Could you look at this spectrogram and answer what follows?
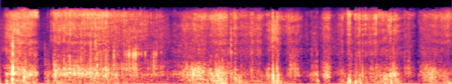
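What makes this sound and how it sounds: Long acrylic nail tips scratch and drag in fast strokes across a flat, solid, low-pile woven textile floor carpet. The result is a steady, rough rasping texture of overlapping scrapes, with bright hiss and a low, dull body that swells and dips with each stroke and no ring afterward.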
